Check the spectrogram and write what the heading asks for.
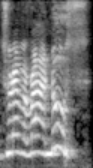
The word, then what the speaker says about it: Treviranus: And Treviranus is the correct pronunciation.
